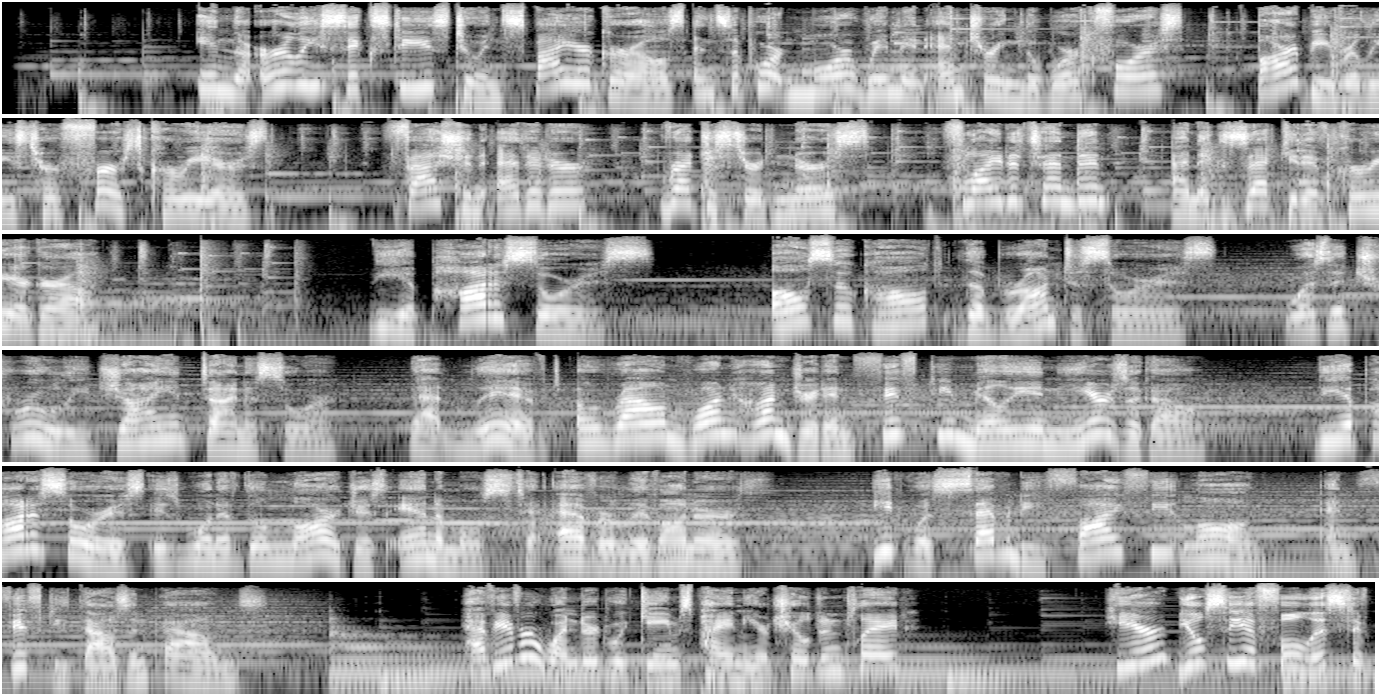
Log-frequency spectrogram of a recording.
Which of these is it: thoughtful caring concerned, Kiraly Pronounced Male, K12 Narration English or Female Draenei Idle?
K12 Narration English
